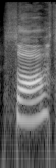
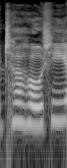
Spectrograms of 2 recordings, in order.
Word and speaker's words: Thoth: Hathor finds the eye and takes Horus to Thoth or Tahoti. I've heard it pronounced both ways.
